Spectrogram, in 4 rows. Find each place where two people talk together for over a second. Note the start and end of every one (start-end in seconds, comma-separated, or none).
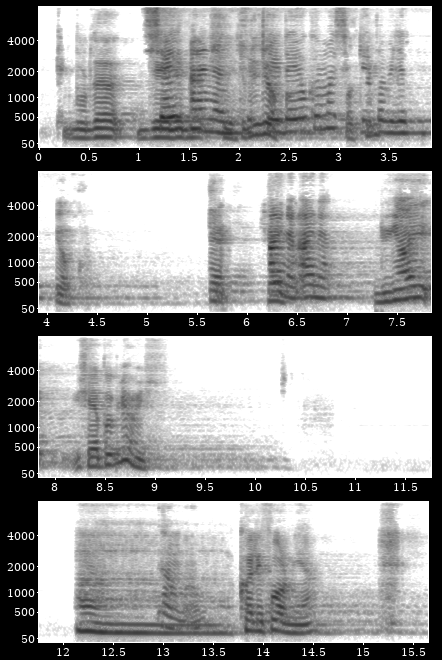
1.1-2.5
